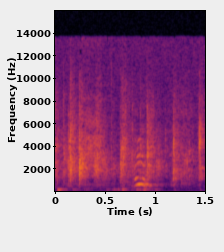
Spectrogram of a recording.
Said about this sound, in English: Can y'all celebrate? Y'all celebrate. Amen. Hallelujah. Give him a hand clap. Come on, one more time. Come on, church.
